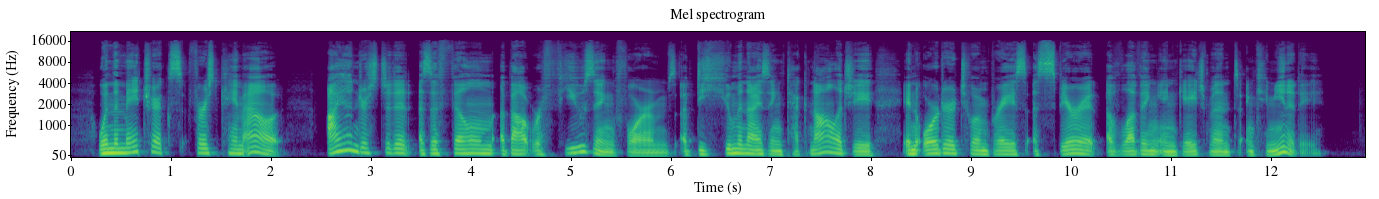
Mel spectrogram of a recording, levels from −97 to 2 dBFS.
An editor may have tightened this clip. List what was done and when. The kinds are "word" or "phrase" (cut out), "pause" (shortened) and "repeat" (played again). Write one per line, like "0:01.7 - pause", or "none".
none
